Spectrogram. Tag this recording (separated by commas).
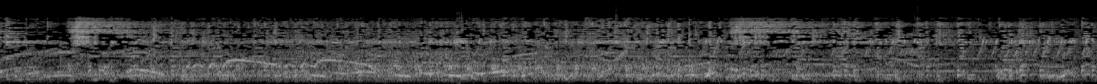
Music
